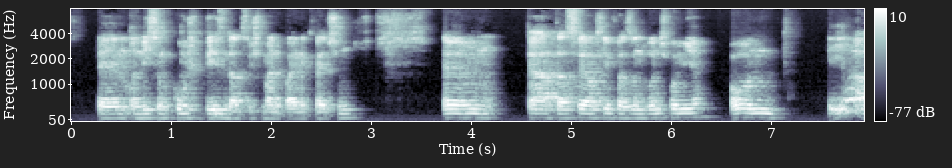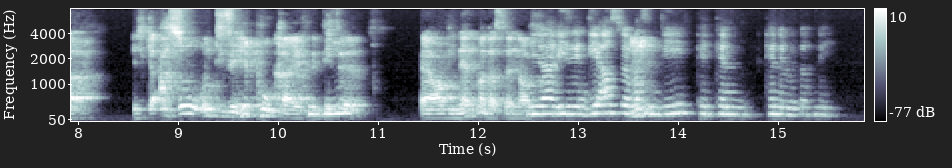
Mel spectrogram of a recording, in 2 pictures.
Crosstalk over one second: none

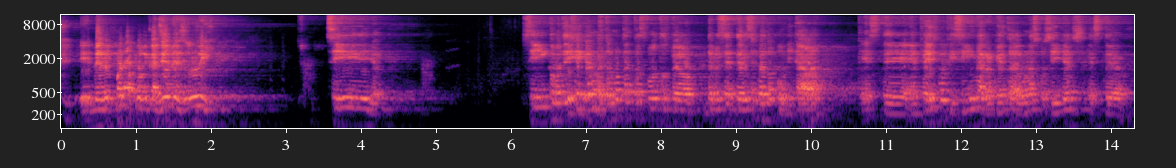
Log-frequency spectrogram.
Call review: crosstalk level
none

